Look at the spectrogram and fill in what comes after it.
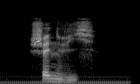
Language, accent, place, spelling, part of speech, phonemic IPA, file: French, France, Lyon, chènevis, noun, /ʃɛn.vi/, LL-Q150 (fra)-chènevis.wav
- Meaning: hempseed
